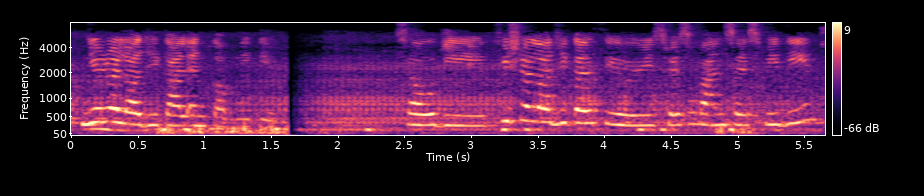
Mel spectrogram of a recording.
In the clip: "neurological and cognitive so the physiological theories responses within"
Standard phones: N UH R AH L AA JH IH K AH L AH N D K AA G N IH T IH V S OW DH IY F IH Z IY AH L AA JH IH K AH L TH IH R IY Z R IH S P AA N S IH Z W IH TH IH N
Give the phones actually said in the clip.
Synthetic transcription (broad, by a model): N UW R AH L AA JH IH K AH L AH N D K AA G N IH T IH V S OW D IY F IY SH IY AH L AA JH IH K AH L T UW R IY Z R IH S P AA N S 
